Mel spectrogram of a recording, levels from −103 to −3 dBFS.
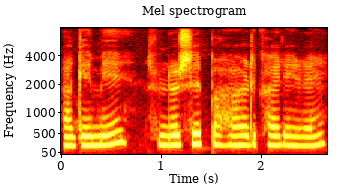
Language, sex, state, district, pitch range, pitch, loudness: Hindi, female, Arunachal Pradesh, Longding, 215-235 Hz, 225 Hz, -16 LUFS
